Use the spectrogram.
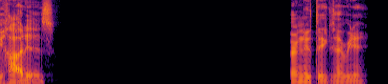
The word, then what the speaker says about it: Hades: It's not actually Hades. It's actually hot is learn new things every day.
